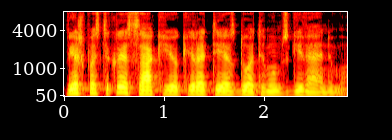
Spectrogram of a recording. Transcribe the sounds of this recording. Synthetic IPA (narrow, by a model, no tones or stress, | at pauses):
ʋʲiɛʃpɐst̪ʲɪkɾɐɪsɑːkʲeːjoːkiːɾɐt̪ʲeːjɛsd̪uɔt̪ʲɪmʊmsɡʲiːʋʲæːnʲɪmʊ̰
